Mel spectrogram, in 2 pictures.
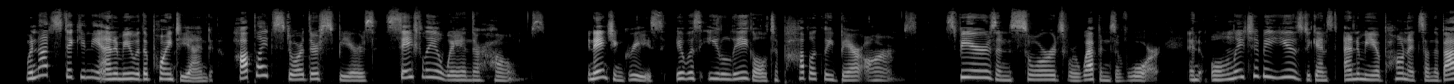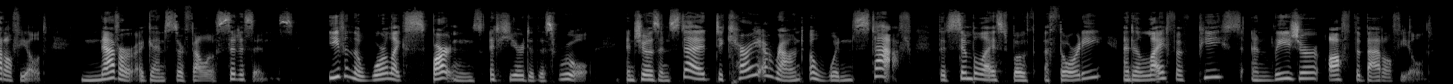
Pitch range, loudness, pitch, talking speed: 195-275 Hz, -27 LUFS, 225 Hz, 170 wpm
